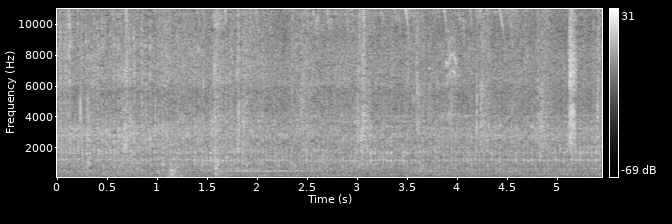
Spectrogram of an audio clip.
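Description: A vehicle engine idling steadily, with a few sharp clicks over it.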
